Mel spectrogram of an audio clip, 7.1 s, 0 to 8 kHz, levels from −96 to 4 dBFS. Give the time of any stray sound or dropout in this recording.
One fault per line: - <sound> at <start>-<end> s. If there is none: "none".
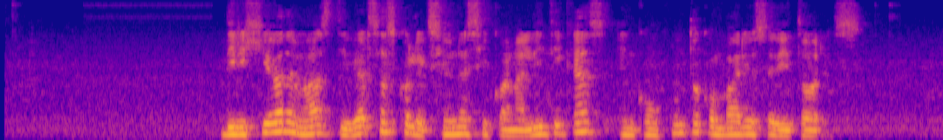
none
